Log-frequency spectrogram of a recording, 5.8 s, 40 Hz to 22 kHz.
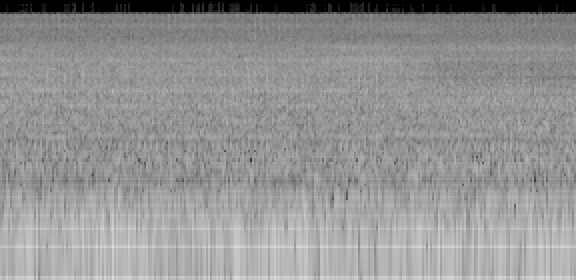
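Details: Toyota Land Cruiser V6, after a crank-no-start fuel pump relay problem: steady, even idle with constant low rumble, no misfire or surging; runs smoothly.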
